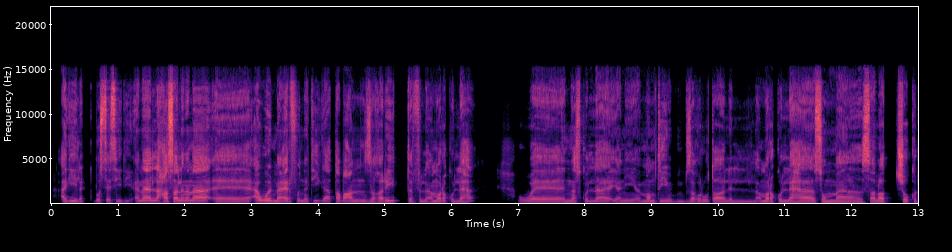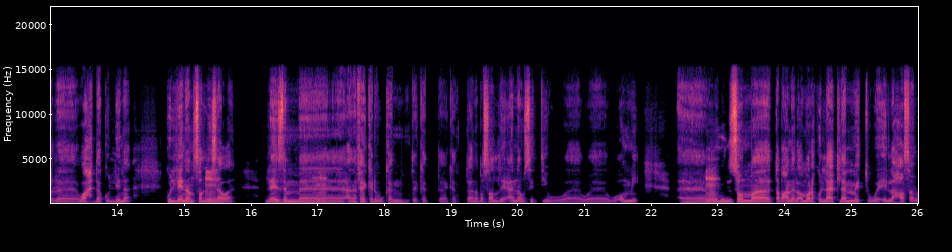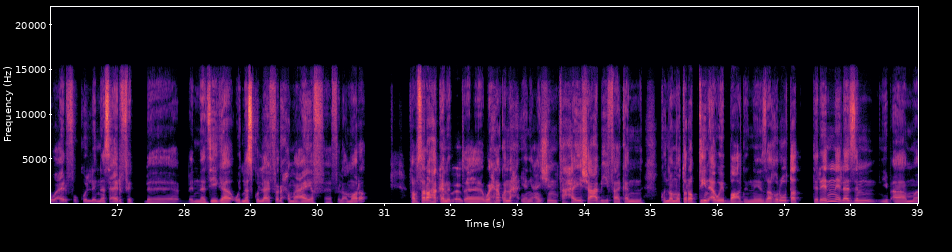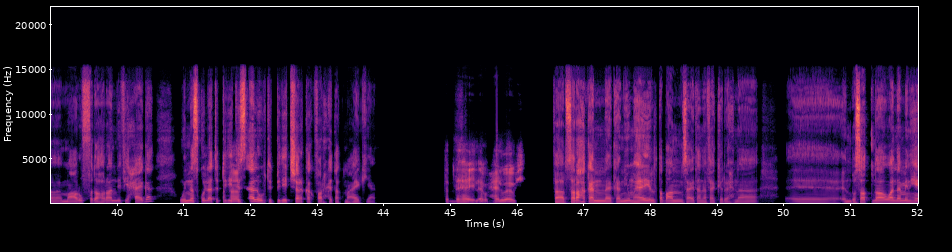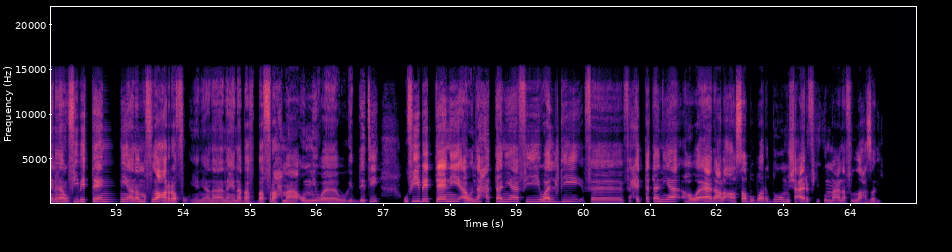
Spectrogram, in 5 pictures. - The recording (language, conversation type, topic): Arabic, podcast, إيه أجمل لحظة احتفال في عيلتك لسه فاكرها؟
- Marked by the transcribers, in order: tapping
